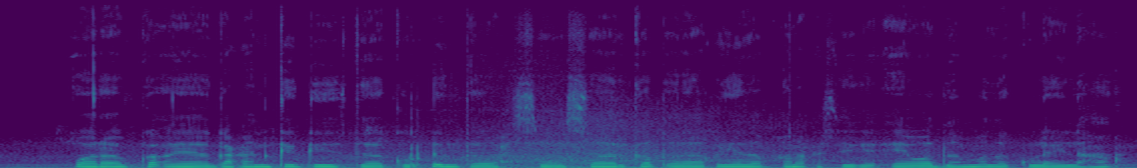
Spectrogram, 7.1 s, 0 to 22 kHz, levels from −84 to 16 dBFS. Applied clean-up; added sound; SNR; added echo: none; Car passing by / Truck; 19 dB; none.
